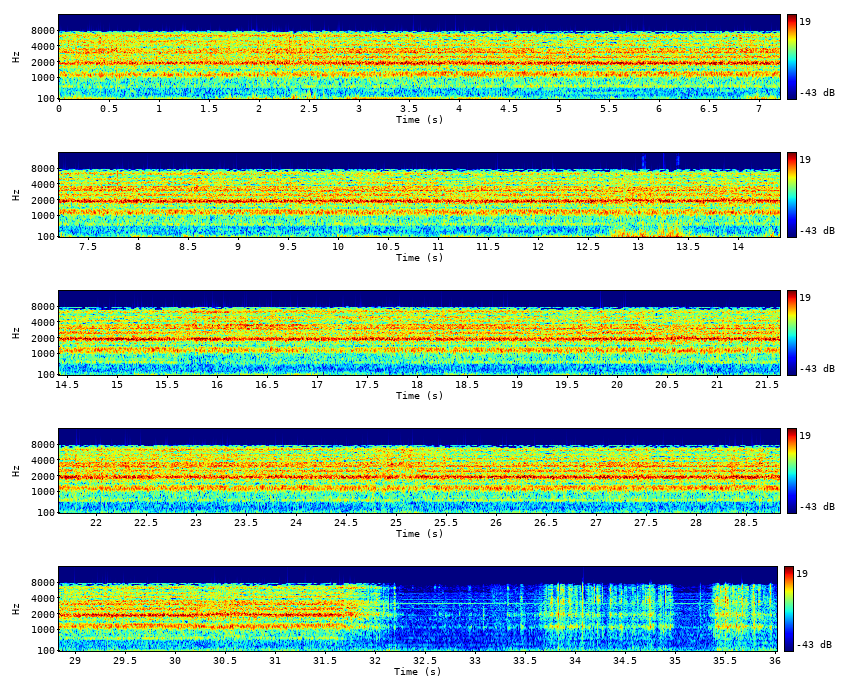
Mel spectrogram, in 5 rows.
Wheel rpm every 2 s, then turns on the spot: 160, 160, 160, 160, 160, 160, 160, 160, 160, 160, 160, 160, 160, 160, 160, 140, 10, 20.
32-36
